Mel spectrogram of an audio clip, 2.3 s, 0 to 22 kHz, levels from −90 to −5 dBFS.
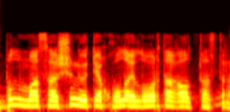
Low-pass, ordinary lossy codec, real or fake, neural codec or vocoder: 7.2 kHz; none; fake; vocoder, 22.05 kHz, 80 mel bands, WaveNeXt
